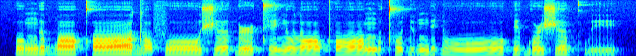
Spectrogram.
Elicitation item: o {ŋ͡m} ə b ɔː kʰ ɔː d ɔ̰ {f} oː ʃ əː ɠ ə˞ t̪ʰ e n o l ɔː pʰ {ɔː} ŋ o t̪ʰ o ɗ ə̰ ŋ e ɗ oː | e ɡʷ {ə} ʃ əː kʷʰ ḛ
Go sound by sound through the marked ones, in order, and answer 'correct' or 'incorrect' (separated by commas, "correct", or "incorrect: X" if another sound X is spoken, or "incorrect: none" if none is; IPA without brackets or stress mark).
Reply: incorrect: ŋ, correct, correct, incorrect: ə˞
